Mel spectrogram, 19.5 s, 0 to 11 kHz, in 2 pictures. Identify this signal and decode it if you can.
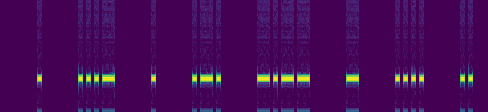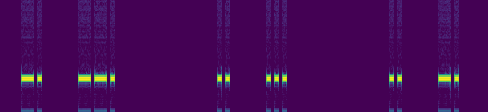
Morse code, heard as a keyed tone, about 15 wpm, spaced as for 8 wpm, 1000 Hz. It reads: EVERYTHING IS IN
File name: qotdfiles / 8wpm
